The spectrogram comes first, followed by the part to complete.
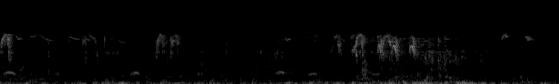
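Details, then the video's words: A flock of evening grosbeaks at a feeder where none had appeared before: steady scattered chirps and short clear notes, a louder cluster near the middle, low thumping noise beneath. "Evening Grosbeaks at bird feeder"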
